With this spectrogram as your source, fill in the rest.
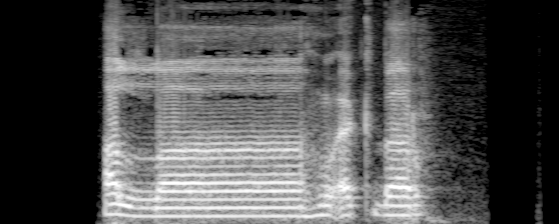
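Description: A man chants a long, drawn-out call loudly.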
